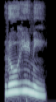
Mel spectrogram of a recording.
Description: ♪ rōhiṇi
